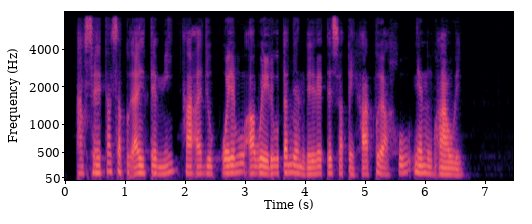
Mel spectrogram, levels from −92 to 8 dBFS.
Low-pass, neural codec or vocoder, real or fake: 7.2 kHz; codec, 16 kHz in and 24 kHz out, 0.6 kbps, FireRedTTS-2 codec; fake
